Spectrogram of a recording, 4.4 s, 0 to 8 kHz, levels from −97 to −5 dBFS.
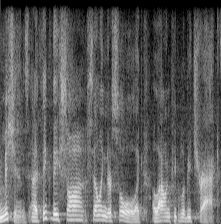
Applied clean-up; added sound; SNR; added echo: neural mask model Resemble Enhance denoiser.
